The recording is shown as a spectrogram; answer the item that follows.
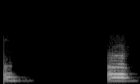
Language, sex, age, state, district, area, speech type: Odia, female, 60+, Odisha, Gajapati, rural, conversation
